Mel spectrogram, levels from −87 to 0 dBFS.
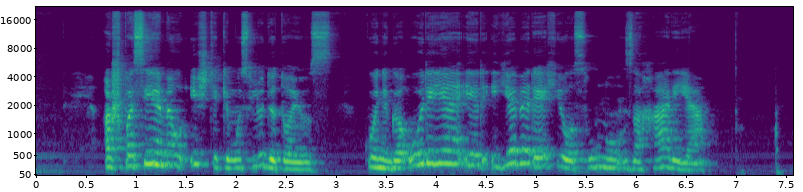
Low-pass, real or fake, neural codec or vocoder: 19.8 kHz; fake; vocoder, 44.1 kHz, 128 mel bands every 256 samples, BigVGAN v2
